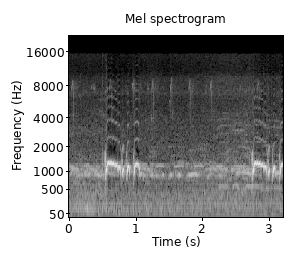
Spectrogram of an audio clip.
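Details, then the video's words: Zebra dove of a local strain in full song, used as a lure to provoke other doves to reply: soft rolling coos broken by two louder, quavering phrases. "Perkutut lokal gacor suara cocok untuk pancingan pasti bikin lawan cepat nyaut."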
